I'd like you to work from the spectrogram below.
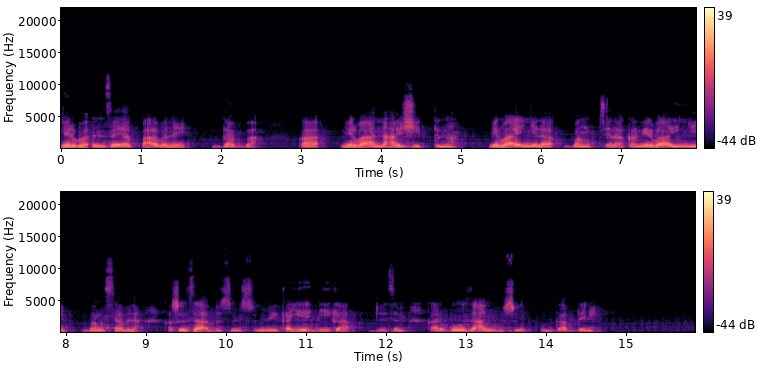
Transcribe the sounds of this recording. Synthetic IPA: nɨ˦ɾɨ˦ba˦n̩˦za˦ja˨pa̰˨ʔa˦bɨ˦nɨ˦ | da˨bːa˨ | ka˨ | nɨ˦ɾɨ˦ba˦˨na˨ʔa˦ʒi˦tɨ˨ŋa˨ | nɨ˦ɾɨ˦ba˦˨jɛ˦ɲɛ˨la˦ɡ͡ba˦ŋpi˨ɛ˨la˨ka˨nɨ˦ɾɨ˦ba˦˨jɛ˦ɲɛ˨ɡ͡ba˦ŋsa˦bɨ˨la˨ka˨so˦za˦bɨ˨sʊ˨nsuː˨nɨ˨ka˦jɛ˦liː˦ɡa˨ | do˨zɨ˦mka˨ɾɨ˨bo˦za˦ʔa˦nu˨ʔʊ˨so˦˨ɡa˦b̚dɨ˨nɨ˦

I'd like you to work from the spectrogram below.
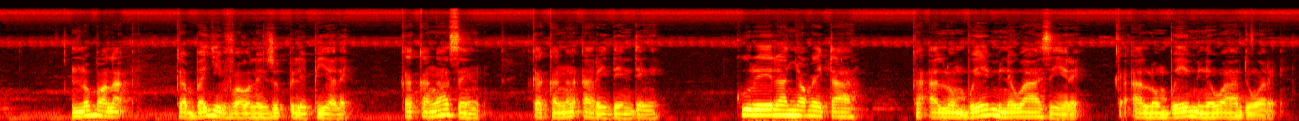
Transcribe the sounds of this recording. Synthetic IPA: n̩˨nʊ˦ba˦la˦ | ka˨ba˦ji˨vɔ˨ɣlɪ˨zu˦pɪ˨le˨pi˨jɛ˨lɪ˨ | ka˨ka˨ŋa˦zɪ˨ŋ | ka˨ka˨ŋa˦ʔa˨ɾɪ˨de˨nde˨ŋe˨ | ku˦ɾeː˦ɾa˦ɲɔ˦ɣɪ˦taː˦ | ka̰˨ʔa˨lʊ˨mbʊ˨˦e˦mi˨ne˦waː˦zɪː˨ɾɪ̰˨ | ka̰˨ʔa˨lʊ˨mbʊ˨˦e˦mi˨ne˦waː˦dʊ˨ɔ˨ɾɪ̰˨

